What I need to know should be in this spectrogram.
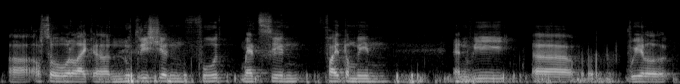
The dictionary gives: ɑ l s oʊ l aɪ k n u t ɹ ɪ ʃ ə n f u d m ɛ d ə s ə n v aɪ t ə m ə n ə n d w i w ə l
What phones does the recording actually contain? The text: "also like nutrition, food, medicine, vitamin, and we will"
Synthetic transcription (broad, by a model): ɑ l s oʊ l aɪ k n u t ɹ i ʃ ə n f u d m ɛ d s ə n f aɪ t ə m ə n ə n w i w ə l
